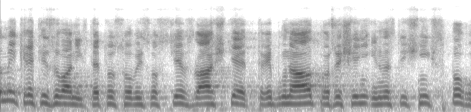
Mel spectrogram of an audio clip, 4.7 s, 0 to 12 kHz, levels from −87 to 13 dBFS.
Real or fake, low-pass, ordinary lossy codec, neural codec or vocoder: real; 7.2 kHz; Opus, 16 kbps; none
